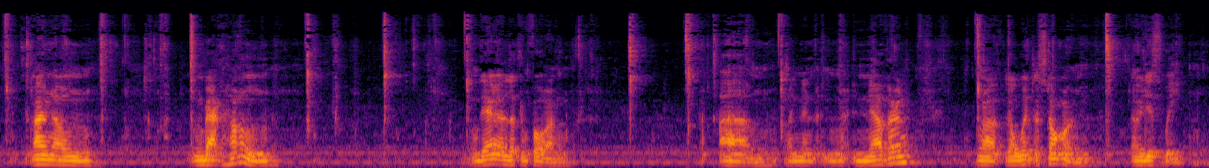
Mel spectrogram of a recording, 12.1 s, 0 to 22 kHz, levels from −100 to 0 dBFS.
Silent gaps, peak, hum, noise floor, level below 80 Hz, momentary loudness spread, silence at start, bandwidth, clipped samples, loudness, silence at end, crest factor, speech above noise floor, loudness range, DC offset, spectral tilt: none; -8 dBFS; none; -51 dBFS; -58 dBFS; 18 LU; 0.05 s; 16 kHz; under 0.1%; -29 LUFS; 0 s; 22 dB; 24 dB; 4 LU; under 0.1%; -6 dB/octave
